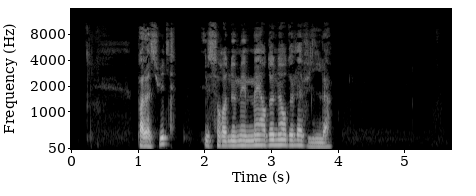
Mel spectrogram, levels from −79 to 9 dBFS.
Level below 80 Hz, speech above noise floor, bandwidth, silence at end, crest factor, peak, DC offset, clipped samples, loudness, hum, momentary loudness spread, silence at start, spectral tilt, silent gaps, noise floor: -56 dBFS; 52 dB; 11.5 kHz; 1.8 s; 22 dB; -2 dBFS; under 0.1%; under 0.1%; -21 LUFS; none; 11 LU; 1 s; -5.5 dB/octave; none; -72 dBFS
